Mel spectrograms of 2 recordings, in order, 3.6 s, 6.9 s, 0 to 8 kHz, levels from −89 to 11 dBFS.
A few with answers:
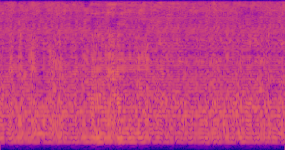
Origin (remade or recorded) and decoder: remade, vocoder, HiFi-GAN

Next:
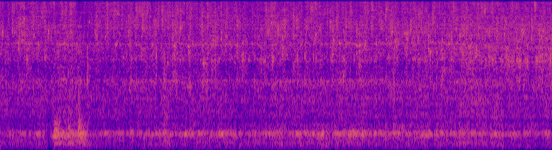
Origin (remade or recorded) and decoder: remade, vocoder, HiFi-GAN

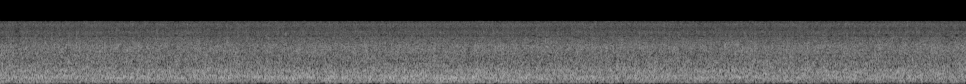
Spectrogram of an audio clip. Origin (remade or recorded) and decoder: recorded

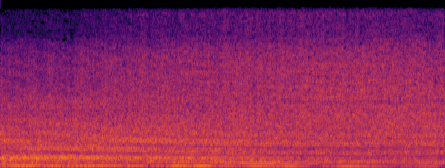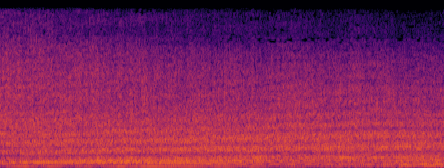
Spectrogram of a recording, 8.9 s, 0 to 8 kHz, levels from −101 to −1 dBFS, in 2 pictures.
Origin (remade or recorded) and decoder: recorded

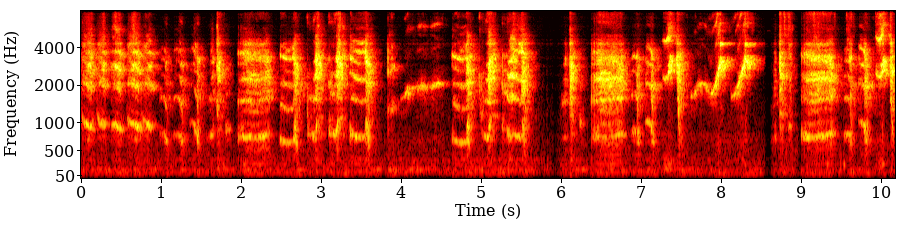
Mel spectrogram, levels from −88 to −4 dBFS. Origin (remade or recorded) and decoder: remade, vocoder, HiFi-GAN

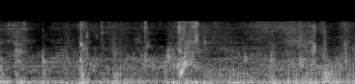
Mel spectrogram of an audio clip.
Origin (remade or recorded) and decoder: remade, vocoder, HiFi-GAN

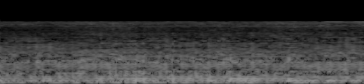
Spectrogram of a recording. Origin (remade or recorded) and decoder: remade, vocoder, HiFi-GAN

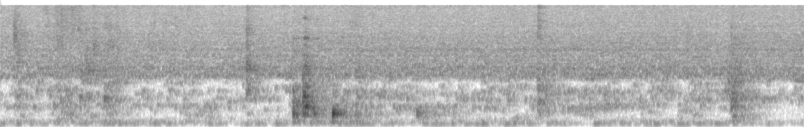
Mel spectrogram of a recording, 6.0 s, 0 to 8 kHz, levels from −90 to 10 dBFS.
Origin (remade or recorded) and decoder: recorded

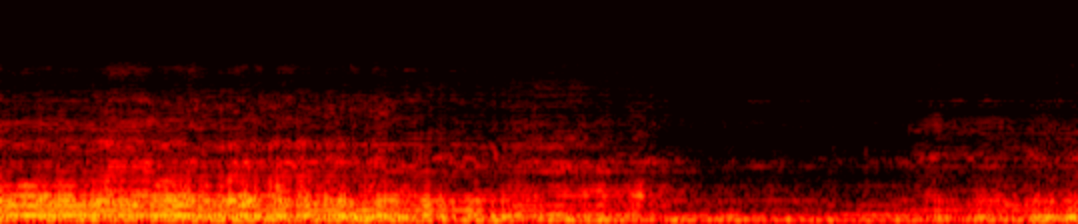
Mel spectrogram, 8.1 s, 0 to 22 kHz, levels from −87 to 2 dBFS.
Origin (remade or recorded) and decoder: remade, vocoder, HiFi-GAN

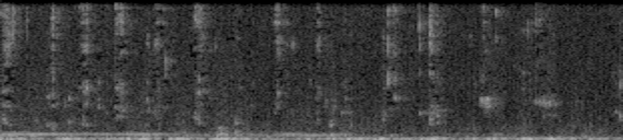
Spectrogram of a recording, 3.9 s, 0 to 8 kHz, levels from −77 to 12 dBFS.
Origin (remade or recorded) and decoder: recorded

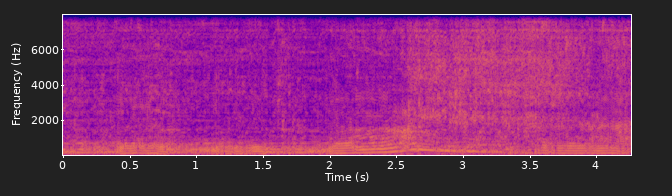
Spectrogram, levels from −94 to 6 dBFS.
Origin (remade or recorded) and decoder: remade, vocoder, HiFi-GAN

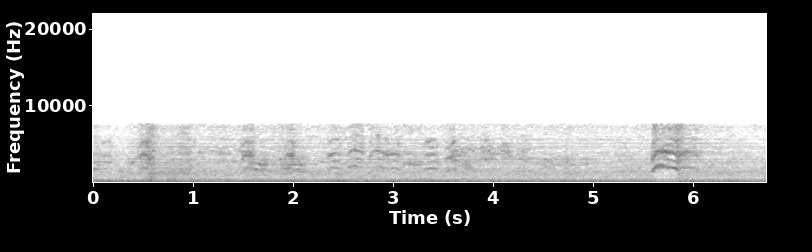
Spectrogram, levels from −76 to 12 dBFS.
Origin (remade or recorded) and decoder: remade, vocoder, HiFi-GAN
